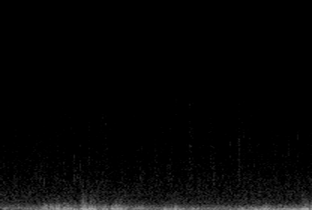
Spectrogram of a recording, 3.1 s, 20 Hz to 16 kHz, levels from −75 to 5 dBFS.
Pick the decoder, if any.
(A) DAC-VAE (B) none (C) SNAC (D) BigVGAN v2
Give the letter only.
B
